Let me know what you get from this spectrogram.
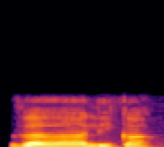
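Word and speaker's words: ذٰلِكَ: Dhalika, dhalika, dhalika, dhalika, dhalika. So it sounds, the whole word sounds like dhalika because dal has fatha, standing fatha, so we stretch it.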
